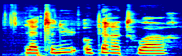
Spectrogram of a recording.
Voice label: "tenue", French

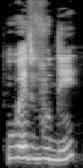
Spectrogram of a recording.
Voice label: "nee", French

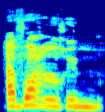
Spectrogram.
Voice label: "rhume", french

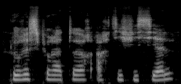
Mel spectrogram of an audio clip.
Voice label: "respirateur", french

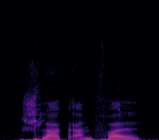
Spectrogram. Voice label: "schlaganfall", german

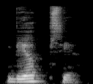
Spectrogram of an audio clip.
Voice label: "biopsia", spanish

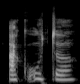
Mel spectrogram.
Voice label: "acuto", Italian

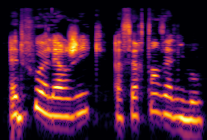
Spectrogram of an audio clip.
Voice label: "allergique aliment", French

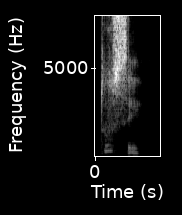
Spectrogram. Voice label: "toussez", French

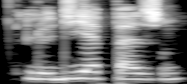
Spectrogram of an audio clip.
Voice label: "diapason", french

